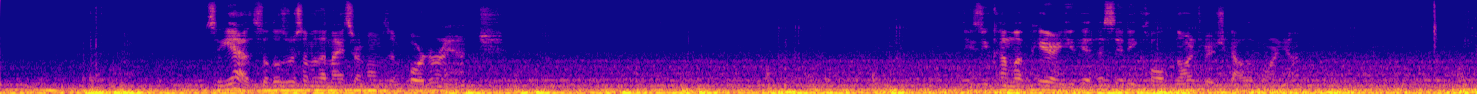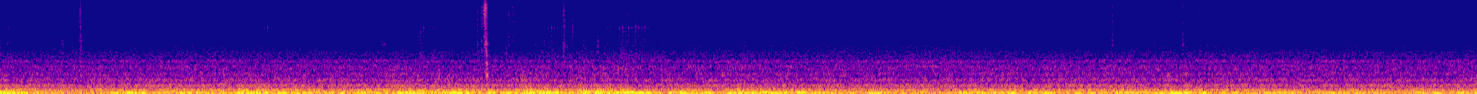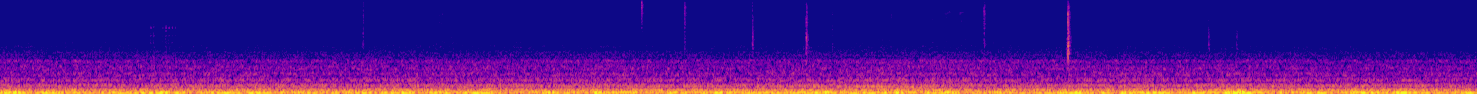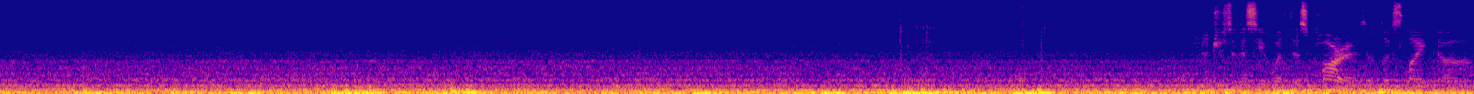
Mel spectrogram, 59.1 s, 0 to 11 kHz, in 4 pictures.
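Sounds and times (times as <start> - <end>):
car engine rumble: 0.0 - 59.0.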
